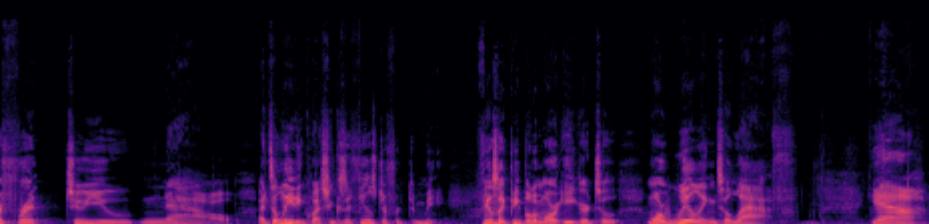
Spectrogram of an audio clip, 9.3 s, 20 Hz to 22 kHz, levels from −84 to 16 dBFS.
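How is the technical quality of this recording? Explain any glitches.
The recording has one clear glitch, in the middle of the speech.

From 3.77 to 5.42 s there is a drift correction step. Playback slows by 5.3% and pitch drops about 94 cents, nearly a semitone, then snaps back. The cause is likely clock-matching software changing the rate in a single step. A spectrogram shows the harmonics shifted down as a block with abrupt edges.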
